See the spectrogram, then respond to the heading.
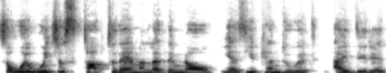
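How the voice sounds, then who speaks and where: Speaking at a moderate pace, a woman with a Colombian accent has a bright, sharp tone. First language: Spanish. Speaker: job developer. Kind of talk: interview. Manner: halting.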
